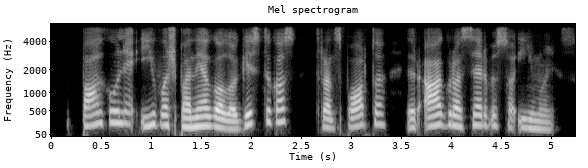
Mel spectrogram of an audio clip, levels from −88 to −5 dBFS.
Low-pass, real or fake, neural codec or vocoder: 5.4 kHz; fake; codec, 16 kHz, about 1 kbps, DyCAST, with the encoder's durations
